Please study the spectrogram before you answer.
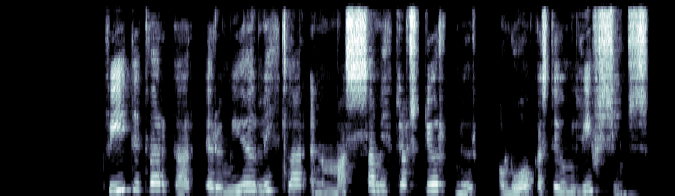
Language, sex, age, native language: Icelandic, female, 60-69, Icelandic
